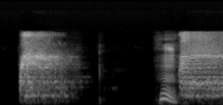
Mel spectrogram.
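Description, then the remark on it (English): A human voice imitates a bull elk's wheeze: a long, loud, breathy exhale, a brief pause with a small click, then a second harsh rushing breath that starts with a rising squeal. “You'll hear these bulls kind of wheeze.”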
